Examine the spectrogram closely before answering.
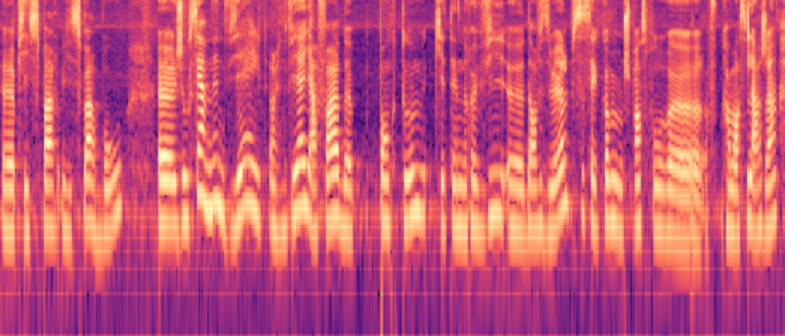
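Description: Speaking with a Quebec accent, a woman has a dark, mellow tone, a medium pitch, ordinary pitch variation, and a moderate pace. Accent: Québécois French. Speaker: poet and zine artist. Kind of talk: casual interview.

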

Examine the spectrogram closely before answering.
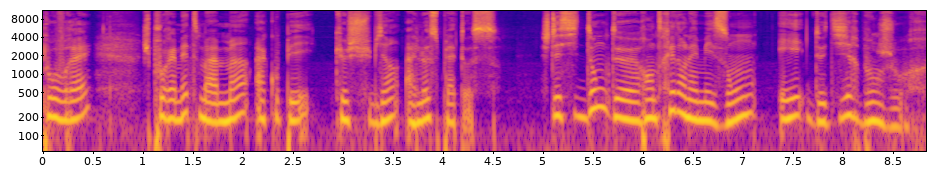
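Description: A woman with an unremarkable speaking voice talks at a fairly slow pace, medium in pitch, with ordinary pitch variation and very even loudness. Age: 20s. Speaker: radio documentary host. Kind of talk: narrated radio documentary.

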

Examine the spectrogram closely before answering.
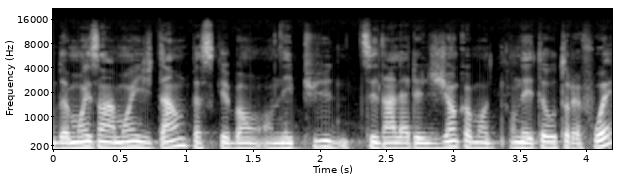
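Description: This woman talks at a fairly quick pace in a very deep, low voice with a dark, mellow tone, on a very clean recording with a silent background. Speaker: storyteller and folk singer. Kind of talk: storytelling. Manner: colloquial, animated.

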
